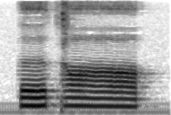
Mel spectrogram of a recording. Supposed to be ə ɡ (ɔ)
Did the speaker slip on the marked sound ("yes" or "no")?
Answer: yes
